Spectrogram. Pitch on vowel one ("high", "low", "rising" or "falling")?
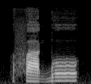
low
